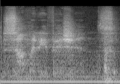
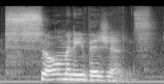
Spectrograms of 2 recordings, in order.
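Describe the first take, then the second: First: Hushed, voiceless whisper. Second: Said in the usual way. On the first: Pretend. Vlogger repeats her excitement over outfit ideas, whispered. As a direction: drop right down into a secretive whisper.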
